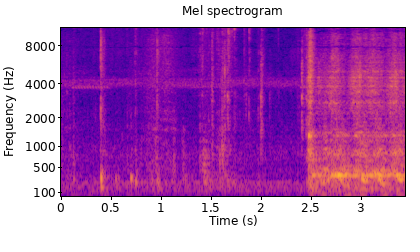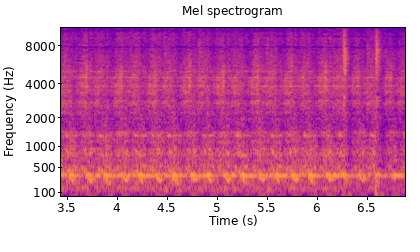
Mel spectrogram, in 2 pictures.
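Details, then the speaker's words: 1974 MGB freshly rebuilt engine, first start on choke with little coolant after slow cranking: irregular sharp pops over a ragged idle, backfiring out the intake and exhaust; owner suspects flooding from cranking without spark or an exhaust leak, not confirmed. "i can see it's back firing out the intake could be an exhaust leak it is backflying out the exhaust a lot which i could have flooded it before when i was cranking it without any spa"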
